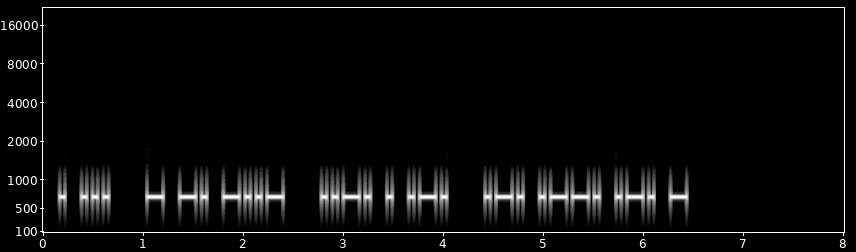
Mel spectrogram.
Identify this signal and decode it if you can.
Morse code, heard as a keyed tone, about 22 wpm, 700 Hz. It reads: ES TNX FER RPRT
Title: Practice QSO - Exchange 2 - Info - 22wpm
